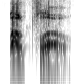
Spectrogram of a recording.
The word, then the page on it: outflow: American English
